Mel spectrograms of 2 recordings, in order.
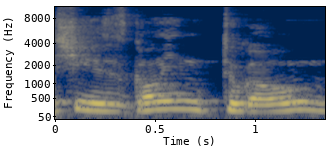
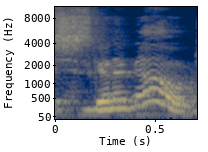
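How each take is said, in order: First: "She is" is said as two full words. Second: "She is" is contracted to "she's". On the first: The speaker calls it wrong. "I don't say" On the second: The speaker calls it right. "but I say"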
